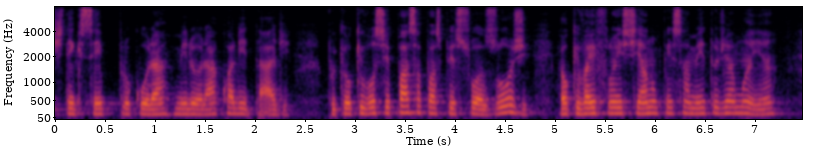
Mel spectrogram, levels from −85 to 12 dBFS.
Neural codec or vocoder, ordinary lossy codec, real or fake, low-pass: none; none; real; none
